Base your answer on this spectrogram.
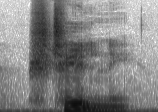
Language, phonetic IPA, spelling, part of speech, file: Belarusian, [ˈʂt͡ʂɨlʲnɨ], шчыльны, adjective, Be-шчыльны.ogg
- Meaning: tight, narrow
